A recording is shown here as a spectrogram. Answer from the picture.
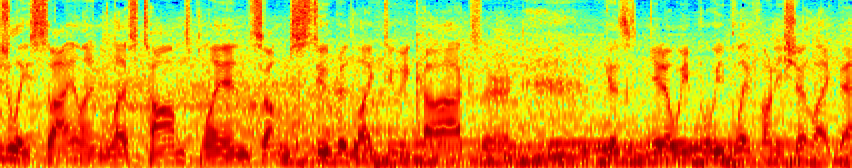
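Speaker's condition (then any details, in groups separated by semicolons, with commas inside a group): No condition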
